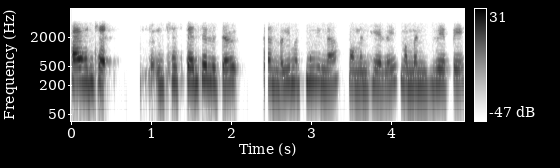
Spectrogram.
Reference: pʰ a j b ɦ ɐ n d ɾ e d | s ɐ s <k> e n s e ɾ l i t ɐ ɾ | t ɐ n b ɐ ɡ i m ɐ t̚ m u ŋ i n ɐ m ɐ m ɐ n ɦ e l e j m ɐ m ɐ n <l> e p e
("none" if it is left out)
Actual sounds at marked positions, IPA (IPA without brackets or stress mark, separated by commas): p, l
